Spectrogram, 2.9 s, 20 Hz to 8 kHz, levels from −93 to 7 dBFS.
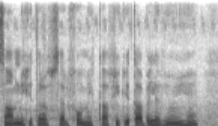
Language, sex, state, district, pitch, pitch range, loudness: Hindi, male, Uttar Pradesh, Etah, 120 Hz, 115-130 Hz, -24 LUFS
